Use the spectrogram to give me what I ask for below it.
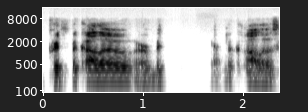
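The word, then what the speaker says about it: Bachalo: And then a variant cover of Deadpool #1 from one of the more recent series, but it's Chris Bacallo, or Bacallo is how I pronounce his name.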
